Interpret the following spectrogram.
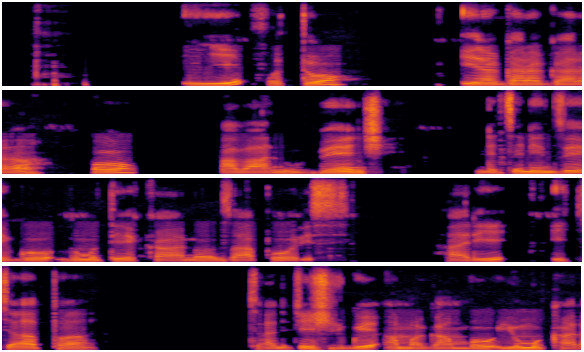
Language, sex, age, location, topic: Kinyarwanda, male, 18-24, Nyagatare, health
